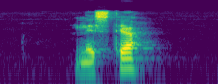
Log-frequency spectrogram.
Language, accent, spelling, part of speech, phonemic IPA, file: German, Austria, Nester, noun, /ˈnɛstɐ/, De-at-Nester.ogg
- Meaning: nominative/accusative/genitive plural of Nest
